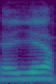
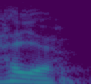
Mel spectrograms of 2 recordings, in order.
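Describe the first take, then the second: First: The name is said with a French pronunciation. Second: The name is said with its original non-French pronunciation. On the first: "je vais le prononcer à la française" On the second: "la prononciation c'est Haier"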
